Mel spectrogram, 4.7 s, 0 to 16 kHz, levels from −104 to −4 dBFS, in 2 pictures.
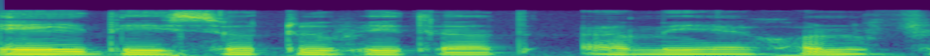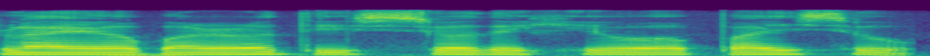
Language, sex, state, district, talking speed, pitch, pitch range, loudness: Assamese, male, Assam, Sonitpur, 130 wpm, 130 Hz, 130-140 Hz, -14 LUFS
